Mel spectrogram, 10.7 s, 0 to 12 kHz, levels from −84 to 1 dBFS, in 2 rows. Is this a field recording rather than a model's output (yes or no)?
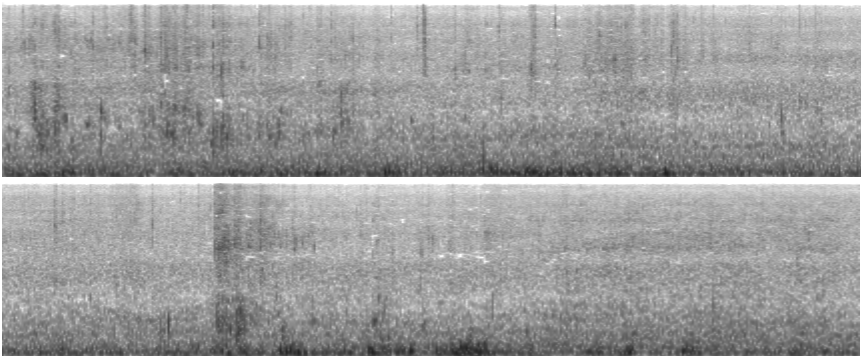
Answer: yes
